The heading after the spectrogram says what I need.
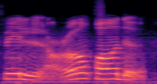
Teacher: عو، عین کو صحیح اپنے مخرج سے ادا کرنا ہے، قاف کو موٹا کرنا ہے، دال پہ قلقلہ ڈبل ساؤنڈ آئے گا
